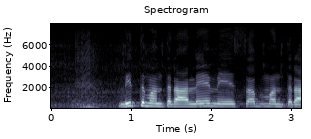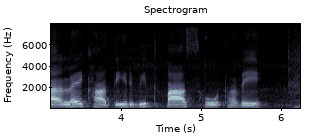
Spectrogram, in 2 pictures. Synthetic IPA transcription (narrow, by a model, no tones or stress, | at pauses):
ʋit̪ːmənt̪ɾaːləmẽsəbmənt̪ɾaləjkʰat̪iɾʋit̪paːsɦot̪ɦəʋe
